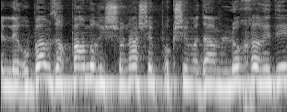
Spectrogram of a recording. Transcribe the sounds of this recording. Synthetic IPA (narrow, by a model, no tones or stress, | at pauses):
leʁubamzohapaːmaʁiʃo̞naʃempoɡʃimadamlo̞χaʁed̪i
